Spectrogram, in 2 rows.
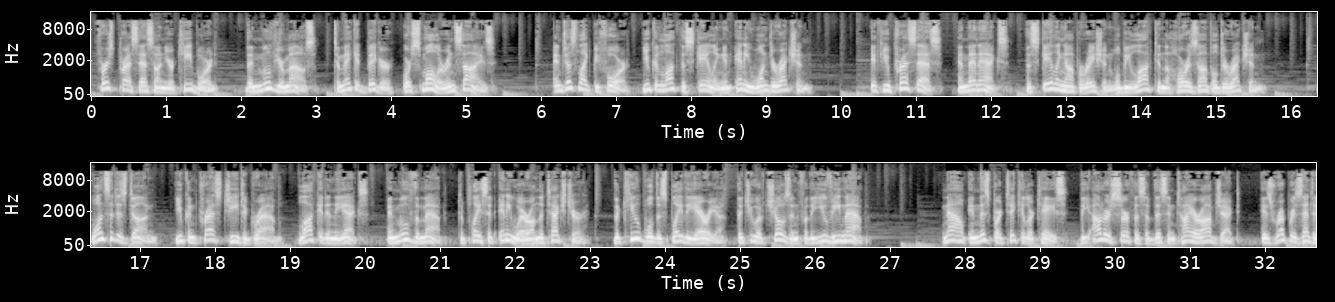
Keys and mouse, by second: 0.8 s, 10.0 s, 18.2 g.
